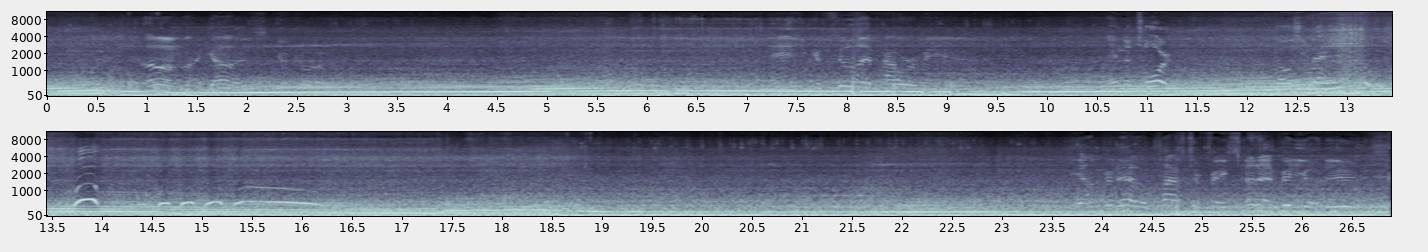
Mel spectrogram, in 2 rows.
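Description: Turbocharged 2JZ-GTE straight-six of a 1996 Lexus SC300, heard from inside the cabin, pulling hard through the gears: the revs climb, drop at a gearchange just after the start, and climb again to a peak about halfway through, where there is a sharp crack. The engine then falls away and runs at a steady cruise for the last several seconds.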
